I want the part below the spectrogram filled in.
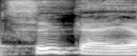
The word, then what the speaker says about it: psuche: But soul predominantly, and I challenge you, get a concordance and look the word psuche up. It's spelled P-S-U-C-H-E.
